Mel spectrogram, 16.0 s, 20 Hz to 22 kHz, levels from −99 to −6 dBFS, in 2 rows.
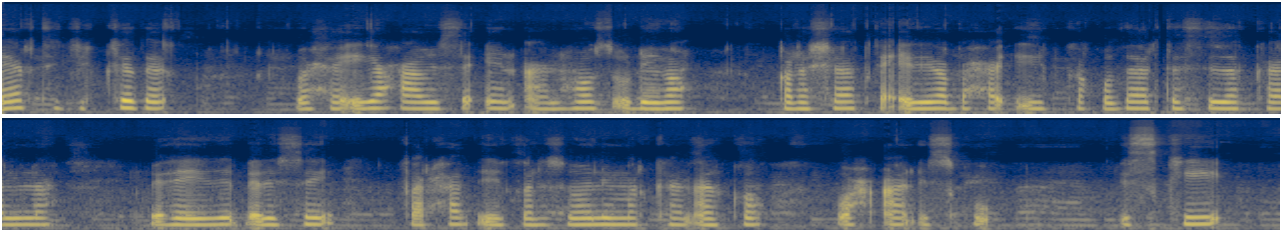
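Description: At 7.09 s the speech turns rough and grainy for about a tenth of a second, until 7.19 s. This is a lost packet rebuilt from error correction. Packets went missing, but the packets that followed carried cheap low-bitrate copies of them. The decoder played those copies, so nothing drops out. About 60 ms was rebuilt this way, which points to three lost packets. The patched stretch sounds coarser and noisier than its surroundings.

Just after, from 7.21 to 7.25 s, comes a short concealed packet loss. Here about 20 ms of audio failed to arrive in time, and no backup copy was available. The receiver covered the hole with roughly 19 ms of synthesised sound. It extended the last sound it had and then faded back into the real signal. The result is a brief smear or flutter in the speech.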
